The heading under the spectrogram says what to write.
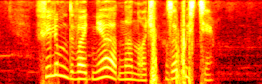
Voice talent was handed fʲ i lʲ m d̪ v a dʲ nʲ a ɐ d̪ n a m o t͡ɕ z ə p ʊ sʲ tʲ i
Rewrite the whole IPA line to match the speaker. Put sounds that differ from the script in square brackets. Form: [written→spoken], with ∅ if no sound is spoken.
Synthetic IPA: fʲ i lʲ m d̪ v a dʲ nʲ a ɐ d̪ n a [m→n] o t͡ɕ z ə p ʊ sʲ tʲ i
